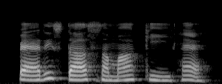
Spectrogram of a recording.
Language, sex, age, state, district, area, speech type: Punjabi, female, 30-45, Punjab, Amritsar, urban, read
